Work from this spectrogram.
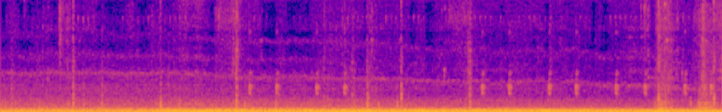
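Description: A car rolls into a car park near Eilean Donan, its low engine rumble and tyre noise steady and loud inside the cabin, with faint ticking clicks over the top and no talking.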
